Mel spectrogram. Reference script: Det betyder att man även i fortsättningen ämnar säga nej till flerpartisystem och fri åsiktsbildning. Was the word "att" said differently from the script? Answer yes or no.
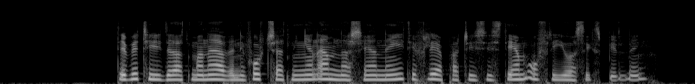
no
